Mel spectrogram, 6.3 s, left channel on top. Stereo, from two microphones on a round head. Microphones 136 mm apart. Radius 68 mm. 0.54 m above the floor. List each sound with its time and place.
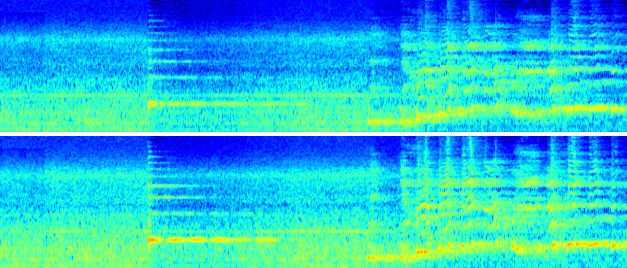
1.5 s a piano: 60° right (ahead or behind), 1.9 m
3.7 s laughter: 65° right (ahead or behind), 2.0 m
